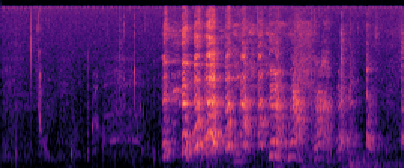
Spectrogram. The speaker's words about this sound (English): Let me get a little taste of this, dude. Let me get a little spoonful of that.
